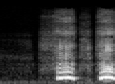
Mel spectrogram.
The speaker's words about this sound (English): The fat man gasped in terror. He was at the mercy of the Red Panda.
